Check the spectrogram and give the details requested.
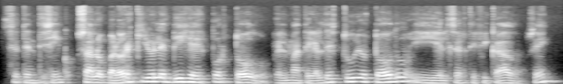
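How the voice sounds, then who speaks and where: A man teaches live online, speaking a little fast in a warm, mid-range voice. He takes questions from the chat, names the students he answers, and finishes almost every point with "¿sí?" and "estimados".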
